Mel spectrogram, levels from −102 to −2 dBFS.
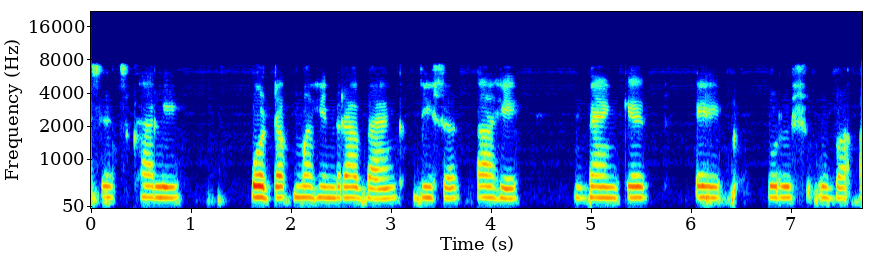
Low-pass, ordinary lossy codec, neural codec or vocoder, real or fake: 7.2 kHz; none; codec, 24 kHz, 6 kbps, HILCodec; fake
